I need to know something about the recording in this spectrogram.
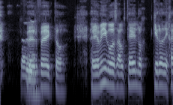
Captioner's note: laughs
